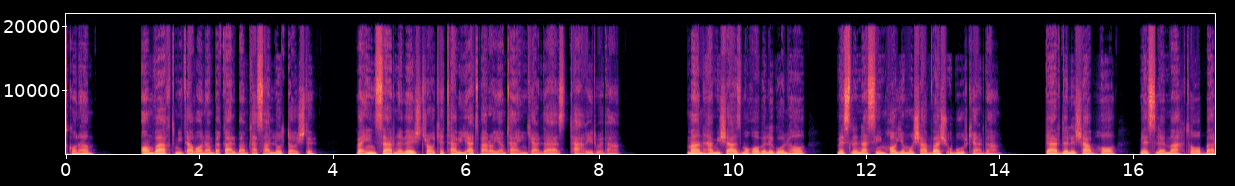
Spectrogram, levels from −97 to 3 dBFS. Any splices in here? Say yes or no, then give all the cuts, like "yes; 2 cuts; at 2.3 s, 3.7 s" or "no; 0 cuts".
yes; 2 cuts; at 9.3 s, 14.6 s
